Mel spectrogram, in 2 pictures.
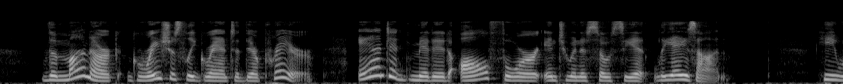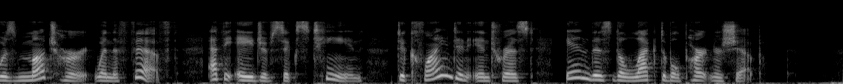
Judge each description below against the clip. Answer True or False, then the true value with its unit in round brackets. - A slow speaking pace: True (115 wpm)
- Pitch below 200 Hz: True (185 Hz)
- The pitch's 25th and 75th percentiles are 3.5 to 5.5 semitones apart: True (4.6 semitones)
